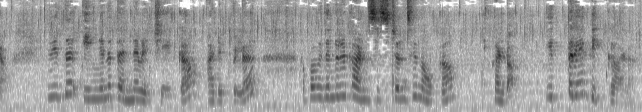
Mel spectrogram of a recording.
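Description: A person talking over a pan of thick curry gravy simmering and bubbling, with a steady low hum underneath and a brief hiss a little past halfway.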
